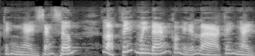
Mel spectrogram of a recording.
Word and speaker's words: Tết Nguyên Đán: Tết Nguyên Đán thì Cái chữ Tết Nguyên Đán này đúng ra phải đọc đúng theo chữ Hán là tiết Nguyên đáng cái chữ tiếp này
